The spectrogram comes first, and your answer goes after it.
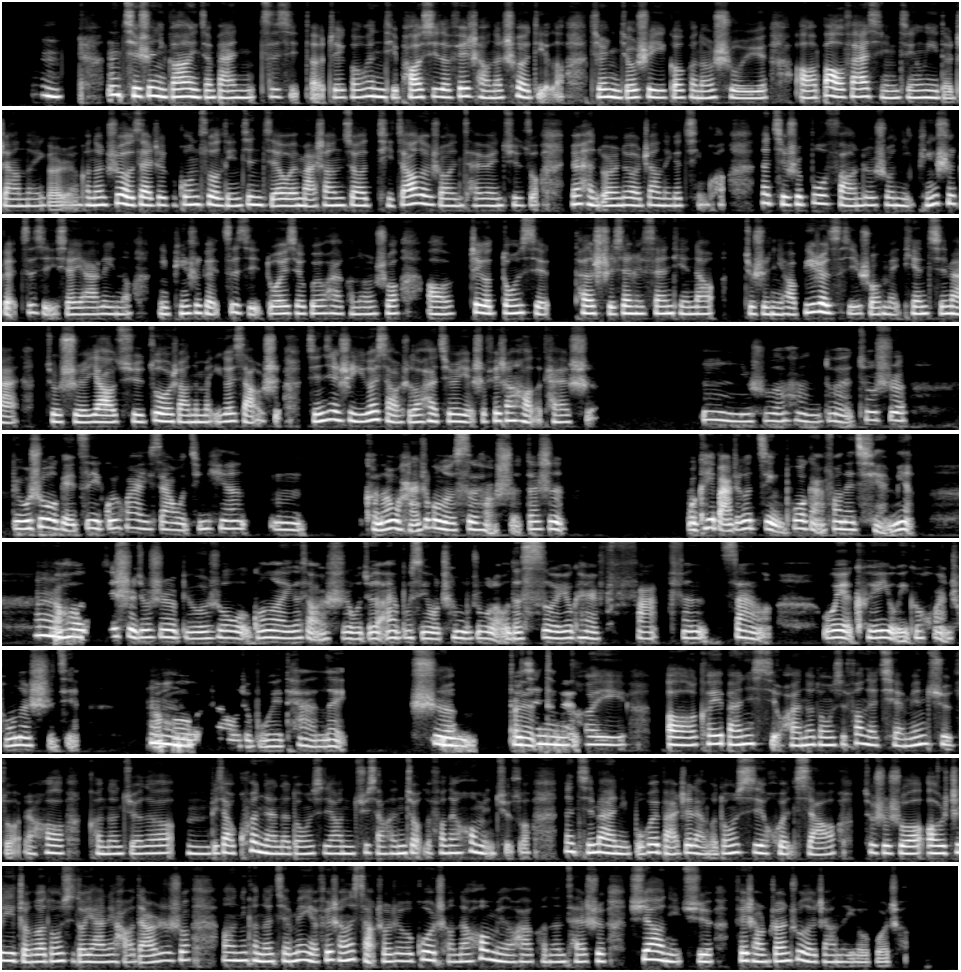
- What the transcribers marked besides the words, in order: none
- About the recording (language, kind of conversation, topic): Chinese, advice, 我怎样才能减少分心，并在处理复杂工作时更果断？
